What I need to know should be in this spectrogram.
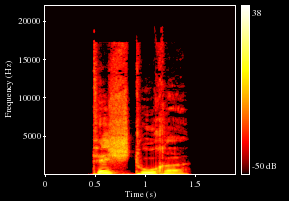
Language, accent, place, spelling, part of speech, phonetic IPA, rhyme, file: German, Germany, Berlin, Tischtuche, noun, [ˈtɪʃˌtuːxə], -ɪʃtuːxə, De-Tischtuche.ogg
- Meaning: dative of Tischtuch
